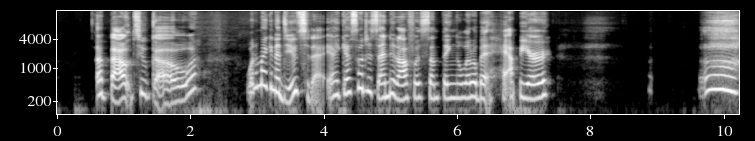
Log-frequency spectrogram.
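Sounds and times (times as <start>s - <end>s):
speech: 0.6s - 2.2s, 2.8s - 7.4s, 9.6s - 10.2s
person yawning: 9.6s - 10.2s.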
